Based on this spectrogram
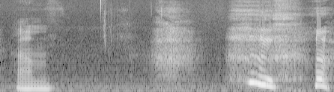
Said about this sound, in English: Sorry for yawning again.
